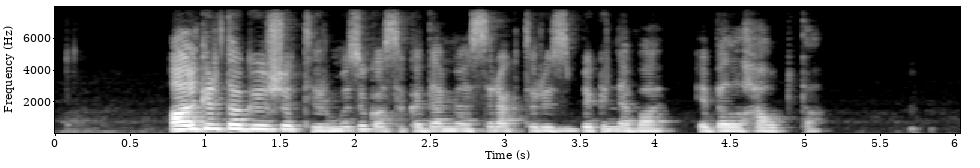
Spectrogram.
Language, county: Lithuanian, Kaunas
